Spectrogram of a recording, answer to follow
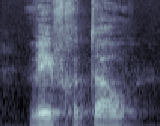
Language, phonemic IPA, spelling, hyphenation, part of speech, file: Dutch, /ˈʋeːf.xəˌtɑu̯/, weefgetouw, weef‧ge‧touw, noun, Nl-weefgetouw.ogg
- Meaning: loom (frame used for weaving, of very variable size)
